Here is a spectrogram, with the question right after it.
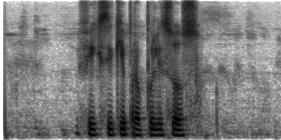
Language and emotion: Russian, neutral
